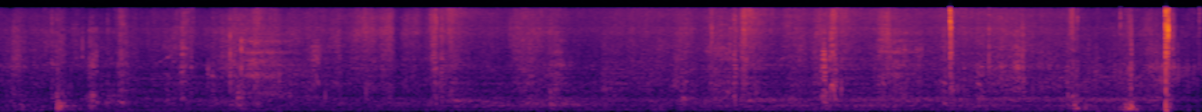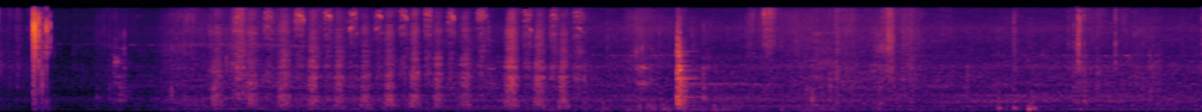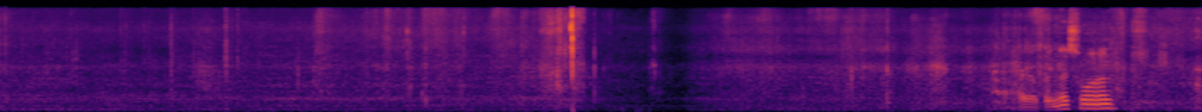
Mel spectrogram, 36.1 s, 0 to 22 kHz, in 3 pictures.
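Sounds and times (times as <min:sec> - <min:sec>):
honeybees buzzing: 0:00.1 - 0:36.0
hive parts scraping and clicking: 0:09.3 - 0:13.4, 0:22.0 - 0:23.4, 0:28.0 - 0:30.7.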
